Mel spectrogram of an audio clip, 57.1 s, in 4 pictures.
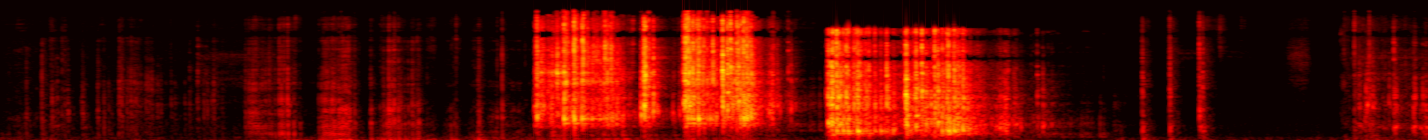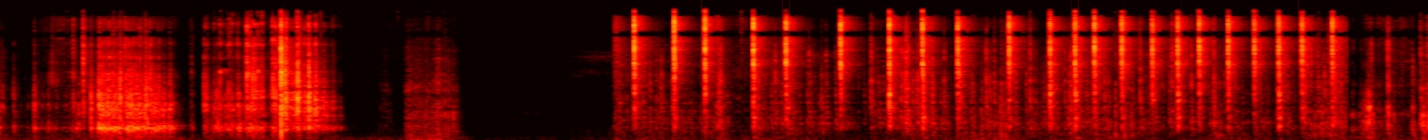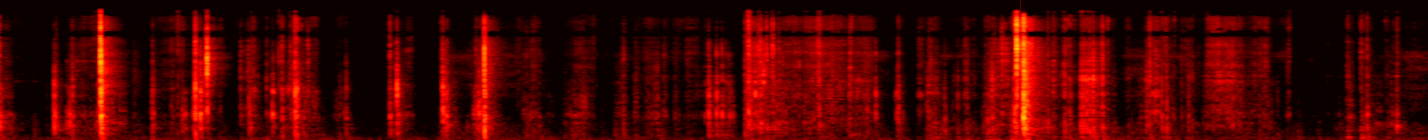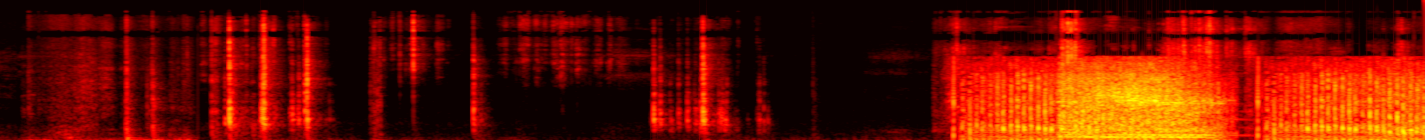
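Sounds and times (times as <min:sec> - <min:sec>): plastic toy parts clicking: 0:05.4 - 0:10.6, 0:20.4 - 0:27.8
plastic clatter: 0:05.4 - 0:10.8.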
